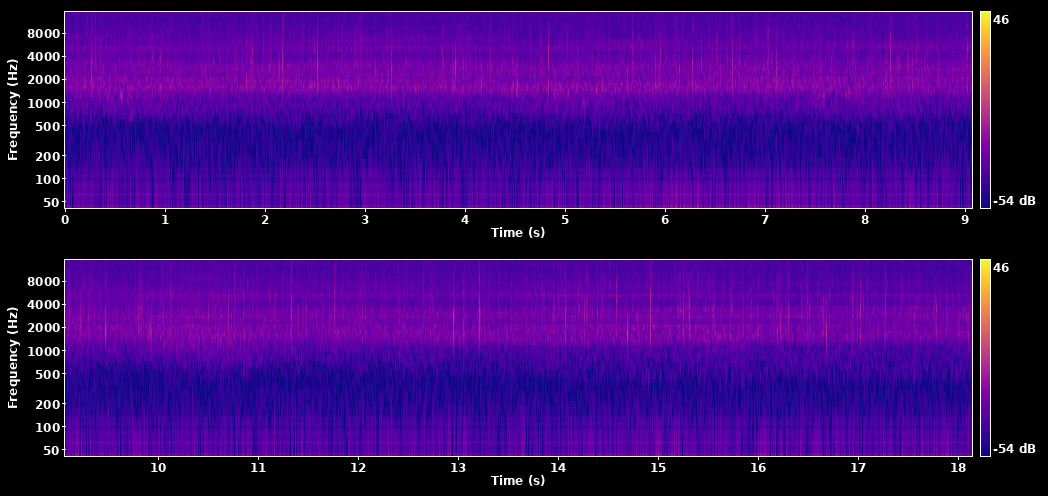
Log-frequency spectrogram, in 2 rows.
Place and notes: Platania, Crete, listening to the distant motor boat
hydrophone: listening to the distant motor boat
Ag. Marina, Greece, 28 April, 10:30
